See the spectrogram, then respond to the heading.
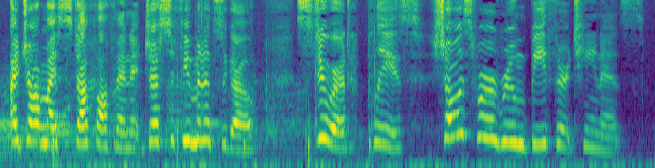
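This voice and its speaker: A woman playing an excitable, anxious young newlywed bride in a radio horror play. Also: high voice, moderate pace, crowd noise. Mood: anxious, insistent. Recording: music under the voice.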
